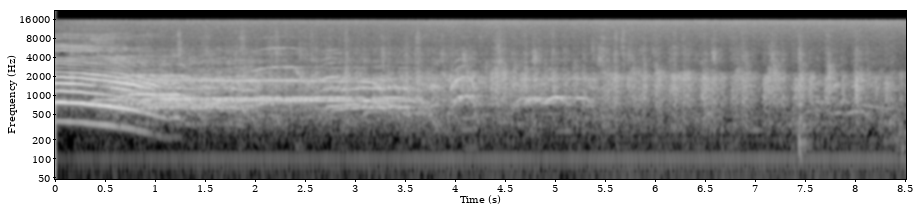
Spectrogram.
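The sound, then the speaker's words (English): An audience in Dublin erupts in loud whoops and cheering as a poet is introduced on stage, quickly giving way to sustained, dense applause, many hands clapping steadily as the roar of voices fades underneath. “Ladies and gentlemen, all the way from the north of this island, a fine poet, if ever I heard one, I want you to give him the lingo roar. Let him know you care. Would you give it up for the inimitable Colin Hassard?”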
